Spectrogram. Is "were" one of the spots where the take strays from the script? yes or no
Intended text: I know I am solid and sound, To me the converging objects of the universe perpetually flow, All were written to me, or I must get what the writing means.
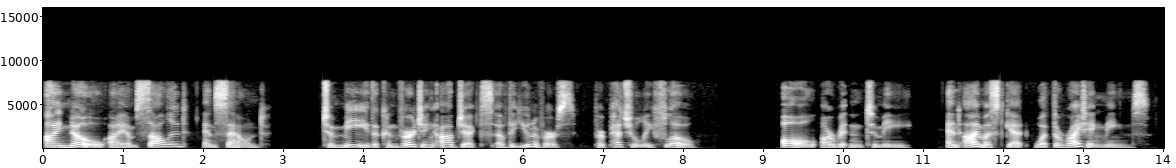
yes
